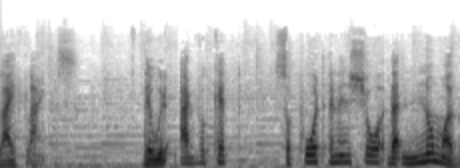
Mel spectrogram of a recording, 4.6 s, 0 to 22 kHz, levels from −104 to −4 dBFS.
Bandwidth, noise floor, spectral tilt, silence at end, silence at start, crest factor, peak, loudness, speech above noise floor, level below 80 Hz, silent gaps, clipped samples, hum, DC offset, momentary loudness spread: 9.6 kHz; -44 dBFS; -8.5 dB/octave; 0 s; 0 s; 20 dB; -2 dBFS; -22 LUFS; 23 dB; -48 dBFS; none; under 0.1%; none; under 0.1%; 13 LU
